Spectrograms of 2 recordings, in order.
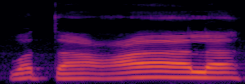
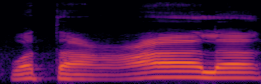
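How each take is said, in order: Both takes have the same delivery.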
